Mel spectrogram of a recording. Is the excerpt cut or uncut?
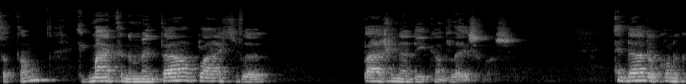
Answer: cut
